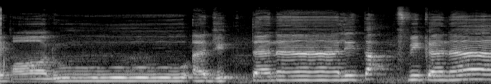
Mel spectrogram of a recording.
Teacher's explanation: حمزہ ساکن ہے تو اس کو جھٹکا دے کر پڑھیں گے۔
